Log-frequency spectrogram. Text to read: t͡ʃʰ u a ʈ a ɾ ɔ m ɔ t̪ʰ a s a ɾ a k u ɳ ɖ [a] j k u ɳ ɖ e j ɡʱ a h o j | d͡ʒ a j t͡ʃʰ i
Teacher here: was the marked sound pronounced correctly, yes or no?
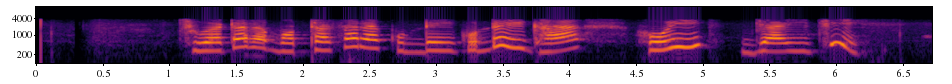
no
